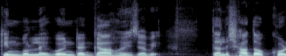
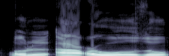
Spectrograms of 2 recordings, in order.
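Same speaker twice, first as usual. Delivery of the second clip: very slow, louder model recitation; Quran recitation; 5 dB louder, much slower than usual. Shown as a demonstration. Teacher modelling the phrase for learners, slow recitation. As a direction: hold the long vowel in আউযু.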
